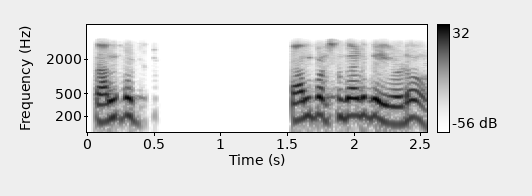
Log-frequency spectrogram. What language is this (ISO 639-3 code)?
doi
